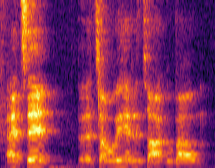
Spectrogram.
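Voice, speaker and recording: A man's voice: medium pitch, level tone, brisk. A young man hosting a casual podcast, joking and teasing his friends and laughing often. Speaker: podcast host. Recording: echoey room with crowd noise.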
